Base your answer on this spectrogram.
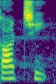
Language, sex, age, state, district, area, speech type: Tamil, female, 30-45, Tamil Nadu, Kanchipuram, urban, read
